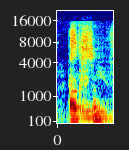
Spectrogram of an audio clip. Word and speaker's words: Buxton: Buxton?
